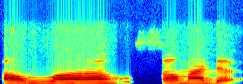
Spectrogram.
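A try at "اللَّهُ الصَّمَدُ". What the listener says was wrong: tasdid. Ini ada tasdid ya. Allahus somad. Jadi dialirkan ya, bunyi sodanya ini ngalir. Allahus somad.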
